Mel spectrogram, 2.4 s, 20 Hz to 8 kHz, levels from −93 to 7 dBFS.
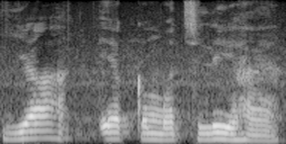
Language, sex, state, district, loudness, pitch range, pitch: Hindi, male, Jharkhand, Palamu, -13 LUFS, 120-135 Hz, 130 Hz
